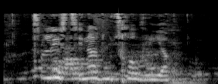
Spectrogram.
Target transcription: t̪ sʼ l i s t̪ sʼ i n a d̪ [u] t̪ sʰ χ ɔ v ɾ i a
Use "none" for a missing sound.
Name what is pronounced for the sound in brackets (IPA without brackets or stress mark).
u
